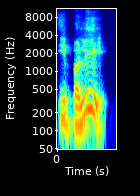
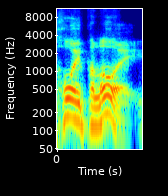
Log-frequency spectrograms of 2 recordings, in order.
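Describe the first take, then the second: First: The first vowel sounds like 'ee' without an h. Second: The first vowel sounds like 'hoy' with an h. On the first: This is the modern Greek pronunciation. "in modern Greek pronounced the ipoli" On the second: This is the older ancient pronunciation. "what used to be called, pronounced the hoi polloi"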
